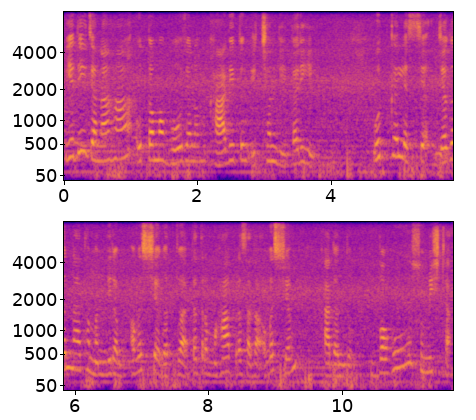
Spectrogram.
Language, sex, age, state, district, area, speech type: Sanskrit, female, 45-60, Odisha, Puri, urban, spontaneous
